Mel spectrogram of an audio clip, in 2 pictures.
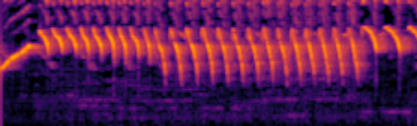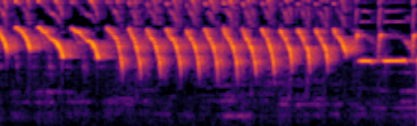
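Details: Canary in long, continuous song, used to coax young canaries learning to sing and silent ones; fast rapid trills of high chirps, one stretch of bright notes after another with barely a pause, ending on a thin whistle.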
